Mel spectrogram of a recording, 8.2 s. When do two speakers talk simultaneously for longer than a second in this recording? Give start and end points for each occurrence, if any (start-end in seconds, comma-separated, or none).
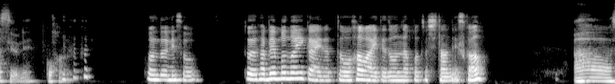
none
